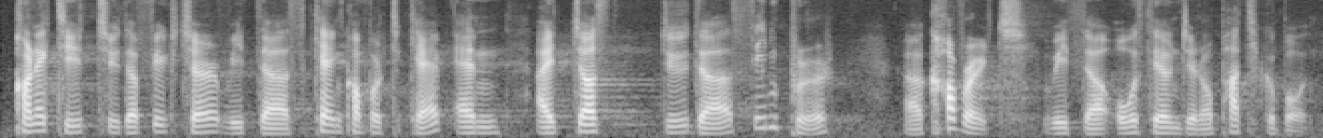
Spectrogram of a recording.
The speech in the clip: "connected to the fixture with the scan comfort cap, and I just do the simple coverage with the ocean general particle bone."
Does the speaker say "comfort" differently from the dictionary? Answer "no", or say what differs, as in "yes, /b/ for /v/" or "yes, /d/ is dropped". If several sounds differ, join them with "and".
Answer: yes, /p/ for /f/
